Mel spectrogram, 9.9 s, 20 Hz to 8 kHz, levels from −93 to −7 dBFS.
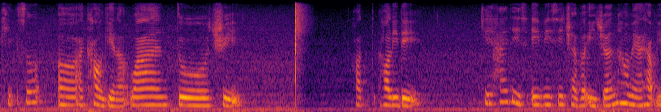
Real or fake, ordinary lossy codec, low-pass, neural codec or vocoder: real; none; 7.2 kHz; none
